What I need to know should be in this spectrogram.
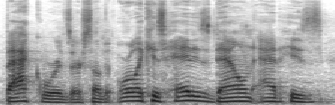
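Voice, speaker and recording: A man's voice: mid-range voice, brisk, husky. A young man in casual, profane movie chat, joking and riffing with mock quotes. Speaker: movie review co-host.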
